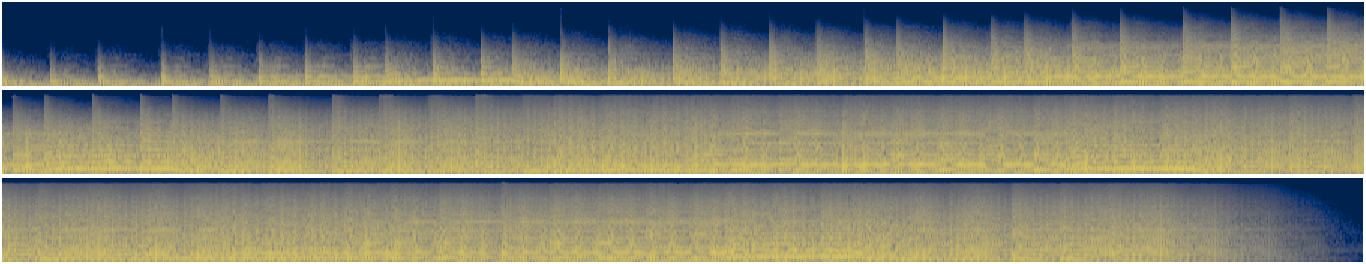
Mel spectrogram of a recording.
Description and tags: In case you wanna build up some intensity before the drop....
